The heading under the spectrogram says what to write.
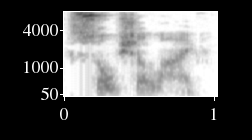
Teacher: the L of this social at the end and L at life at the beginning just become one L · It means that when there are two words and the first word finishes in the same consonant sound or the same vowel sounds, then the next word, like for example in this case, like social life, those double L, the L of the social at the end and L at life at the beginning, just become one L. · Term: Geminates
